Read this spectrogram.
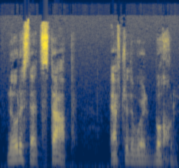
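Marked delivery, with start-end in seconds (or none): none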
